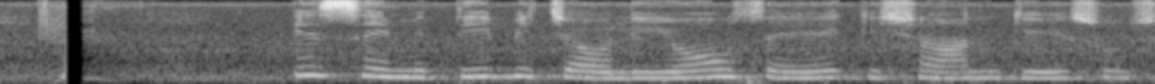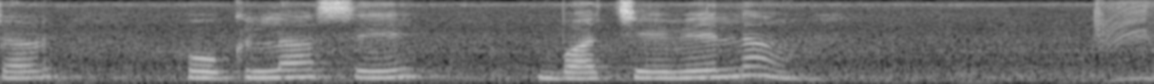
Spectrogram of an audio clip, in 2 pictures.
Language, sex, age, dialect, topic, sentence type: Bhojpuri, female, 60-100, Northern, agriculture, statement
